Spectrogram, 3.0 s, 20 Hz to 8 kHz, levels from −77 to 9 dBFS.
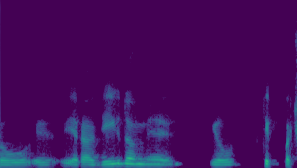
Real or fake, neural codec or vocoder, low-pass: real; none; 7.2 kHz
